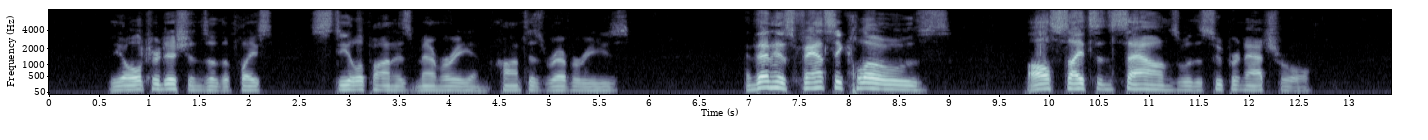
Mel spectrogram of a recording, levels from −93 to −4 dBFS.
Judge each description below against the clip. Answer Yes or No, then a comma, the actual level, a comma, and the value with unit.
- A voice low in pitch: Yes, low, 105 Hz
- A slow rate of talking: Yes, slow, 115 wpm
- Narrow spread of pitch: No, average, 4.1 semitones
